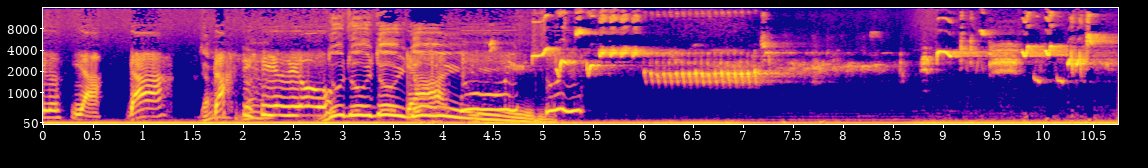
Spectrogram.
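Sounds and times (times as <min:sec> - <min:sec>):
speech: 0:00.0 - 0:05.5
steady low hum on a phone line: 0:00.0 - 0:10.7
birds chirping and trilling over a phone line: 0:04.4 - 0:10.7.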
